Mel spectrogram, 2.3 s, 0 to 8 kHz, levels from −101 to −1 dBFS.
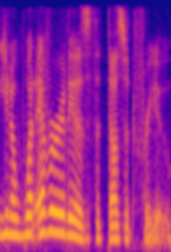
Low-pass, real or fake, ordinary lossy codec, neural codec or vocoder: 7.2 kHz; real; AAC, 48 kbps; none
